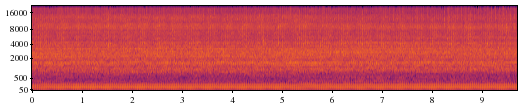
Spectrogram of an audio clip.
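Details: 2.7kVA generator after repair of a no-voltage-output fault, covers refitted, light plugged in and working: steady even drone at one pitch with no misses, surges or knocks. Runs smoothly under light load.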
